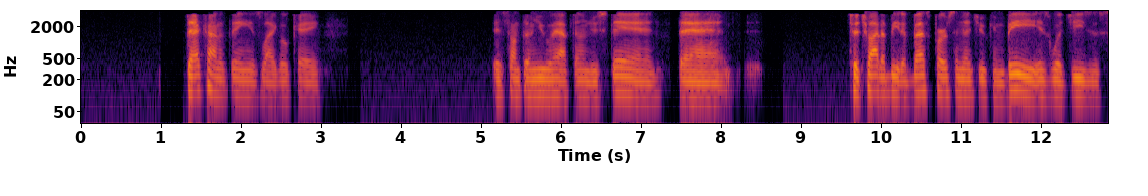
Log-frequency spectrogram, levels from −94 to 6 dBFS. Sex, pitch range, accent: male, 100-120 Hz, American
